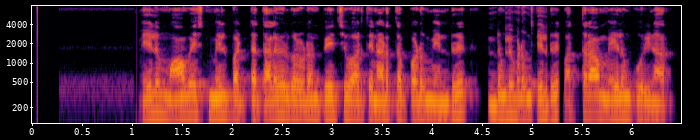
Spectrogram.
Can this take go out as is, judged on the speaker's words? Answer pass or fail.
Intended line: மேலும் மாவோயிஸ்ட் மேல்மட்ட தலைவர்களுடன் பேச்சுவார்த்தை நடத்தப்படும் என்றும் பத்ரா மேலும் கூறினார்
fail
